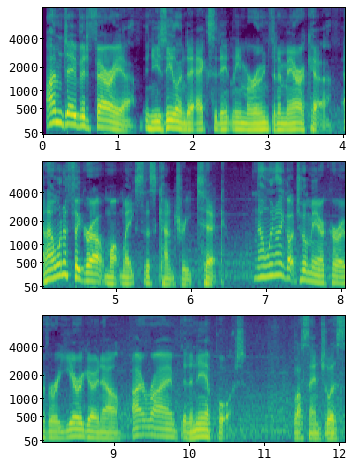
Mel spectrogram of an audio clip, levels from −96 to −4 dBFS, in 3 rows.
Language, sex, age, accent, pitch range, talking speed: English, male, 30-49, Australian, 95-130 Hz, 195 wpm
